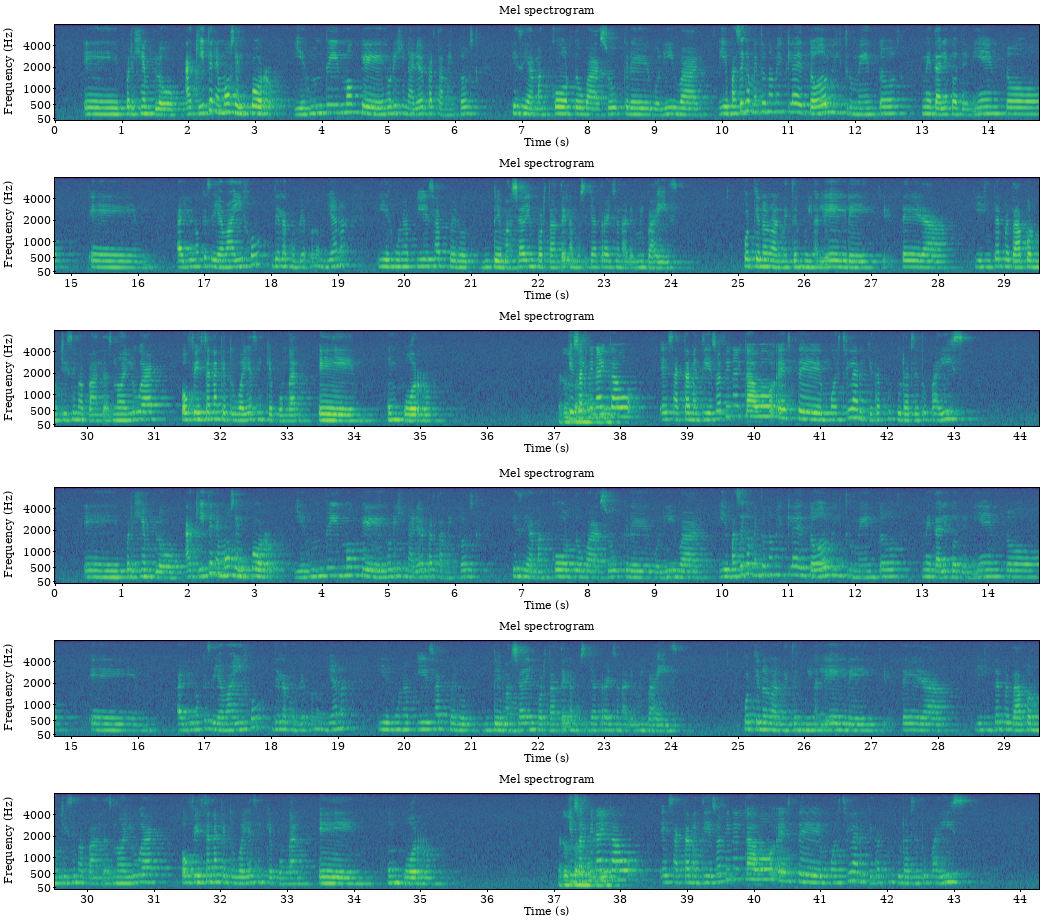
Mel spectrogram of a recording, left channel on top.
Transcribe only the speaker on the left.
Eh, por ejemplo, aquí tenemos el porro y es un ritmo que es originario de departamentos que se llaman Córdoba, Sucre, Bolívar y es básicamente una mezcla de todos los instrumentos metálicos de viento. em, hay uno que se llama Hijo de la cumbia colombiana y es una pieza pero demasiado importante de la música tradicional en mi país porque normalmente es muy alegre, fiestera y es interpretada por muchísimas bandas. No hay lugar o fiesta en la que tú vayas sin que pongan eh, un porro.
Y
eso al
fin
y al cabo,
exactamente, y eso al fin y al cabo este, muestra la riqueza cultural de tu país.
